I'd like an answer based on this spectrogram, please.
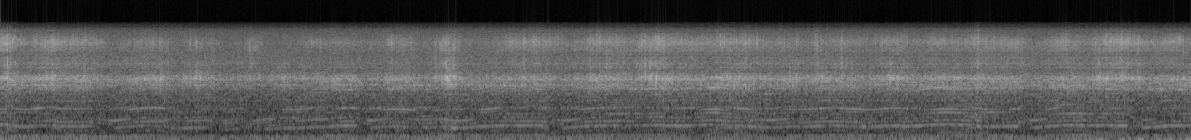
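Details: A steady engine drone with wavering, humming tones, like a motor vehicle running nearby, and no animal calls.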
